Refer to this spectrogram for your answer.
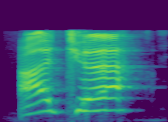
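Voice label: "er3qie3", Mandarin Chinese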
